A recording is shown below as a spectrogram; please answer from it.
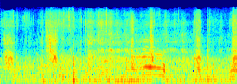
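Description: Sneakers scuffing and stepping on an asphalt court, with a basketball bouncing during live play. The knocks are irregular, one louder about a third of the way in, and a brief shout comes near the end.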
